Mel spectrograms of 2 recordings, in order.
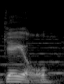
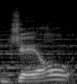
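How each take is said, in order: First: The word begins with a hard G sound. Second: The word begins with a soft J sound. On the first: The speaker calls it right. "then I found out it was pronounced Gale" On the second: The speaker calls it wrong. "I always thought it was pronounced jail"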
